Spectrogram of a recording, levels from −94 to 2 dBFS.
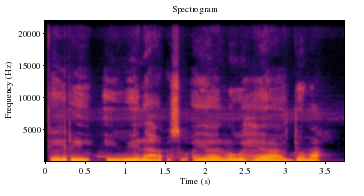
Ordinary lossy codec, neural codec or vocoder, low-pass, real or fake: none; none; none; real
